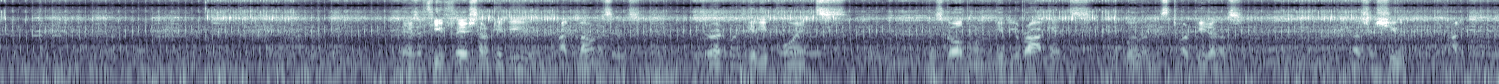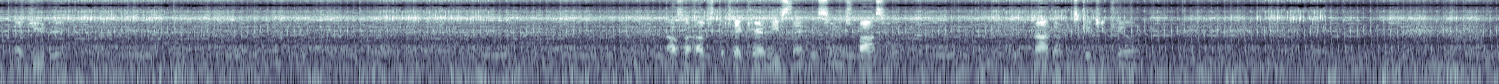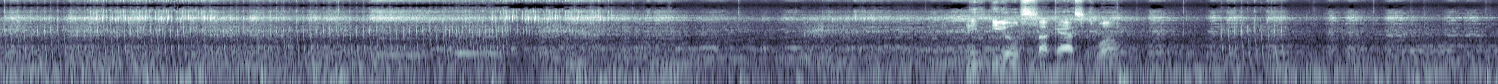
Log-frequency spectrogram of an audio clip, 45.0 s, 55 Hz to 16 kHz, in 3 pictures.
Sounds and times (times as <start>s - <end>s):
Music: 0.0s - 44.9s
Speech: 4.0s - 6.4s, 7.0s - 8.5s, 9.3s - 12.4s, 13.5s - 15.7s, 21.6s - 24.0s, 25.3s - 26.4s, 39.6s - 41.2s.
